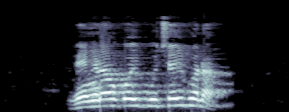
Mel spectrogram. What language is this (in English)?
Gurgula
